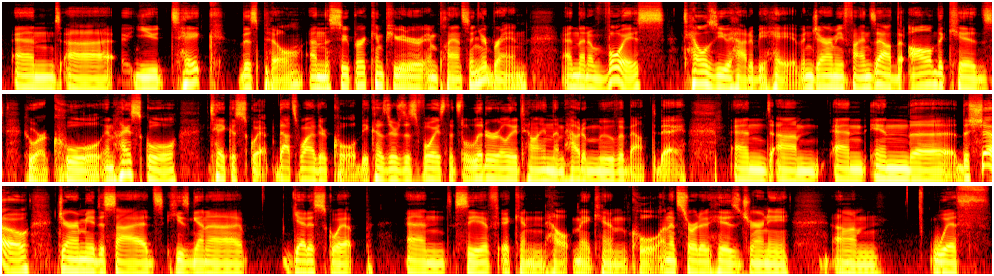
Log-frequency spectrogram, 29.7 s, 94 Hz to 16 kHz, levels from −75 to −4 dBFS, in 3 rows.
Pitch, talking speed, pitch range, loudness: 100 Hz, 180 wpm, 95-110 Hz, -17 LUFS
